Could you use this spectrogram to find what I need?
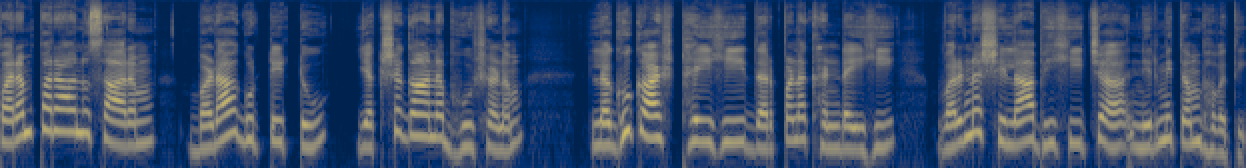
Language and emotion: Sanskrit, neutral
